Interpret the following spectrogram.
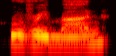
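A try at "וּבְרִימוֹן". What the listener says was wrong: No, okay. There's no R.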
